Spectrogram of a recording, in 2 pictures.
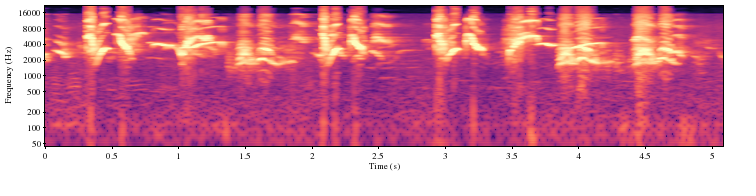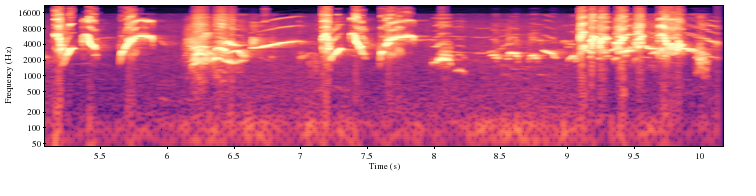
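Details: Caged oriental magpie-robin in full aggressive song, seeking an opponent: a rapid unbroken stream of piercing whistles, swooping slurs and scratchy squeaks, varied phrases tumbling one after another for about ten seconds.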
